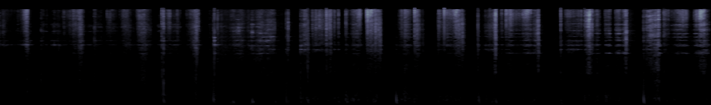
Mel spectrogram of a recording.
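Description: Long nails scratch the bumpy wool of a small, cream, matte, unglazed ceramic sheep figurine with a smooth face, held in the hands. The sound is quiet, bright, dry scratching that comes in many short, rapid strokes with brief pauses between bursts and almost no low end.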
